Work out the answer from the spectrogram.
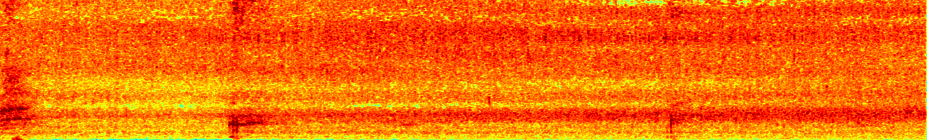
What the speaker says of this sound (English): Nice little river here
